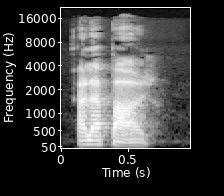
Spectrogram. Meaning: up to date, in the know
- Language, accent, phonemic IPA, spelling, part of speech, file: French, France, /a la paʒ/, à la page, adjective, LL-Q150 (fra)-à la page.wav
